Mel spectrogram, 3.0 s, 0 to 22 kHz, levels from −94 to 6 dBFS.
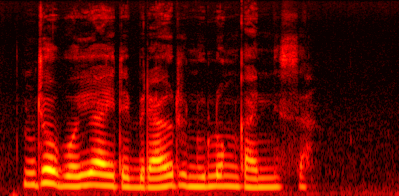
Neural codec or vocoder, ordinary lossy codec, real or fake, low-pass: none; none; real; none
